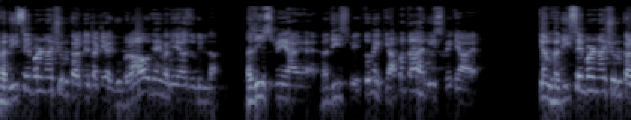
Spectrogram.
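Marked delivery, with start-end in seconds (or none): none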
